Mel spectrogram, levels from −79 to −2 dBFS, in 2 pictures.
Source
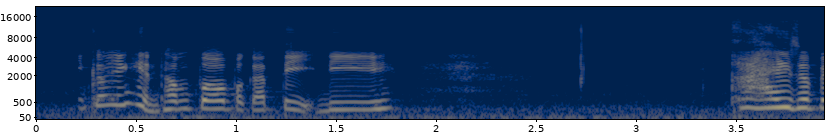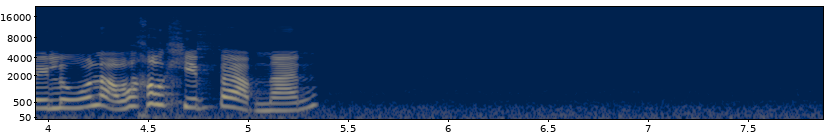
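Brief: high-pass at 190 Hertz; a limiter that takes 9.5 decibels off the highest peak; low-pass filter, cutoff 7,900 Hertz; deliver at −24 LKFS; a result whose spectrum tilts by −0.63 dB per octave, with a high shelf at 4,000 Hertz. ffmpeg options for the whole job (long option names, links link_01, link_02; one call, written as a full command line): ffmpeg -i in.wav -af "highpass=190,lowpass=7900,highshelf=frequency=4000:gain=-6,volume=14.5dB,alimiter=limit=-11.5dB:level=0:latency=1" out.wav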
